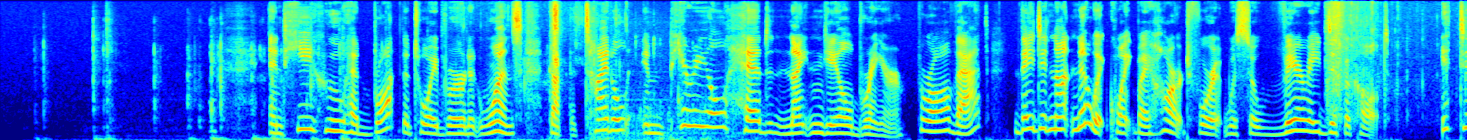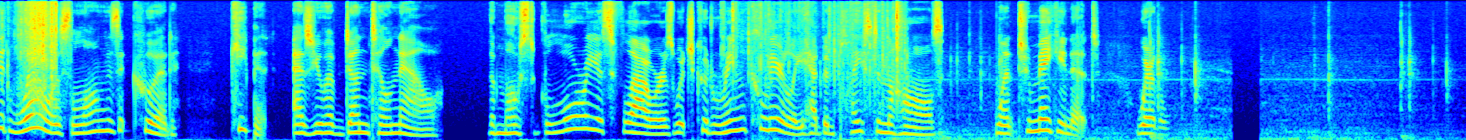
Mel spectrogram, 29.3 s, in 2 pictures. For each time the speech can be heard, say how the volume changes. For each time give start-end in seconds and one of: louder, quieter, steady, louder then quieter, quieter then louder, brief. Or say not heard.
2.1-26.4 steady.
